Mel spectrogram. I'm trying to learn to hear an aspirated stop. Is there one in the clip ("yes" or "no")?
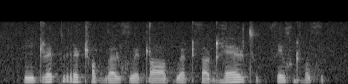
yes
